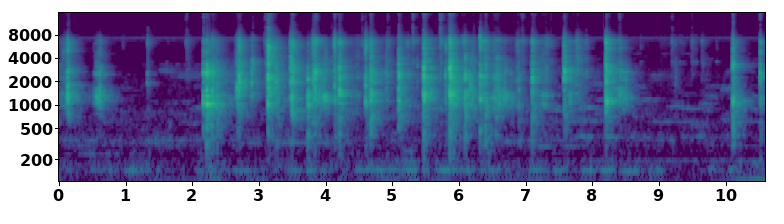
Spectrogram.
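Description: Steel mixer-grinder jar clinking against a stainless steel bowl as spinach paste is tipped and knocked out of it: a quick run of sharp metal taps, about two or three a second, for some six seconds, with a few single taps near the start and near the end.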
